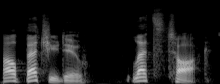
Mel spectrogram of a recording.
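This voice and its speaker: An actor playing a wry, scheming, easily flustered older husband in an audio comedy. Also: male voice, fairly low pitch, sing-song, takes it slowly, dry recording. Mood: conniving.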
